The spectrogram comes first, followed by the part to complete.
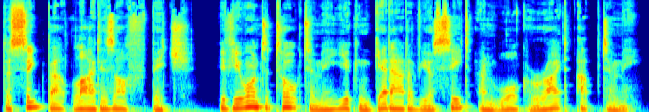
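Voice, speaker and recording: A man's voice: deep voice, expressive, normal speed, a little mellow, husky, no room sound. A man voicing a snide flight stewardess in an audio story, with a put-on politeness. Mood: sarcastic, irritated. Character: snide flight stewardess, falsely chirpy, bitter underneath.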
